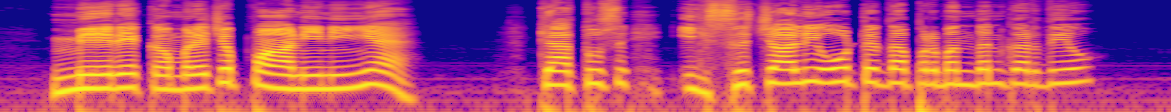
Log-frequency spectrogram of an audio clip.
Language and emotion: Dogri, angry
